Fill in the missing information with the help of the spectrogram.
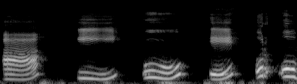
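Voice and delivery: आ, ई, ऊ, ए, ओ said slowly and clearly as Hindi vowels; teacher drawing out आ ई ऊ ए ओ for beginners; slow vowel demo. Shown as a demonstration. Teacher to beginners, slowly modelling आ ई ऊ ए ओ. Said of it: "pronunciation आप इसकी हिंदी की तरह करोगे".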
